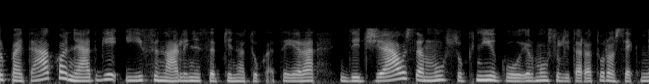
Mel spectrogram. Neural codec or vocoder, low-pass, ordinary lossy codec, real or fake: codec, 16 kHz, 2 kbps, X-Codec, HuBERT features, trained on LibriSpeech; 5.4 kHz; Opus, 16 kbps; fake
